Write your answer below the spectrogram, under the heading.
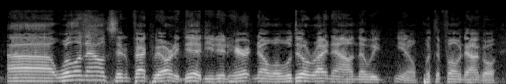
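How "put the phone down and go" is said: ordinary talk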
